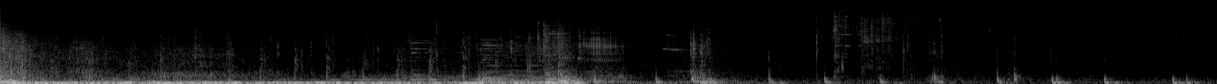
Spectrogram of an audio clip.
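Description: Confringo blasting spell in Hogwarts Legacy, a heavy rumbling blast that holds loud for several seconds, then cuts off into scattered crackling debris and clattering impacts that fade out.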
